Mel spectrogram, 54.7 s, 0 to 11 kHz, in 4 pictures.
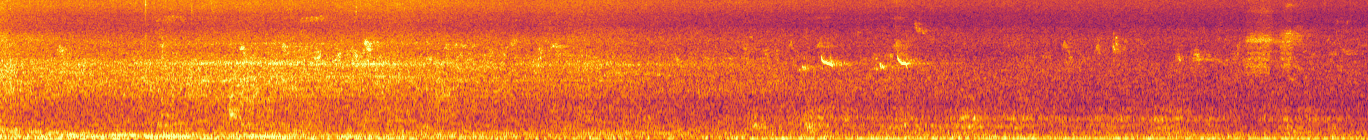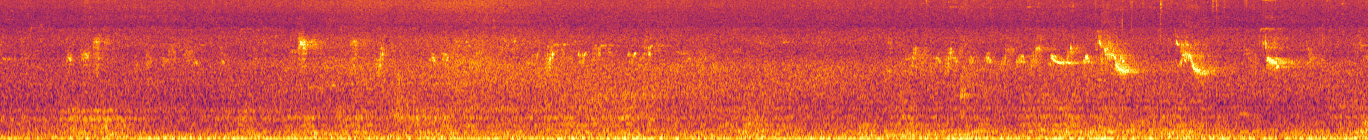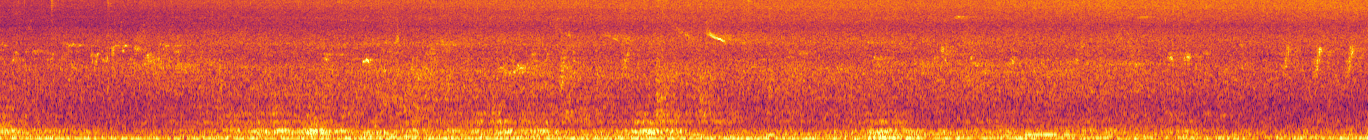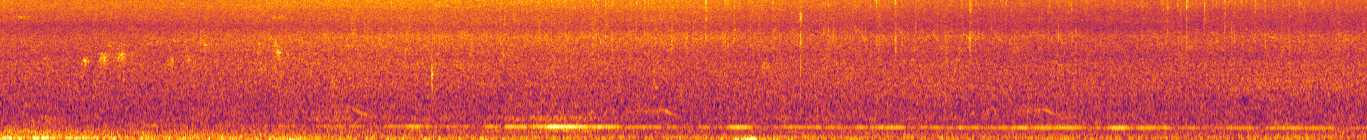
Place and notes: {"title": "Shin Shing Park, Taipei City - One Day", "date": "2013-07-18", "description": "On July 18 this day, selected a small community park for 24 hours of sound recordings.\nRecording mode to record every hour in the park under the environmental sounds about ten minutes to complete one day 24 (times) hours of recording, and then every hour of every ten minutes in length sound, picking them one minute, and finally stick connected 24 times recording sound data, the total length of time will be 24 minutes.Sony PCM D50 + Soundman OKM II, Best with Headphone( For 2013 World Listening Day)", "latitude": "25.14", "longitude": "121.49", "altitude": "12", "timezone": "Asia/Taipei"}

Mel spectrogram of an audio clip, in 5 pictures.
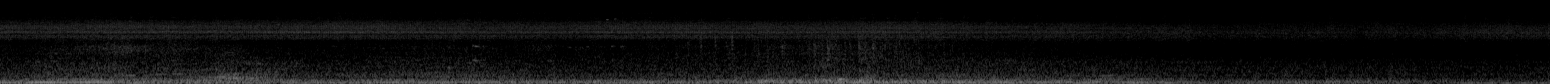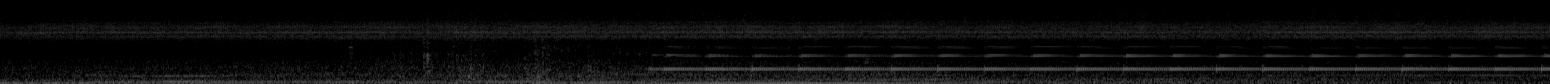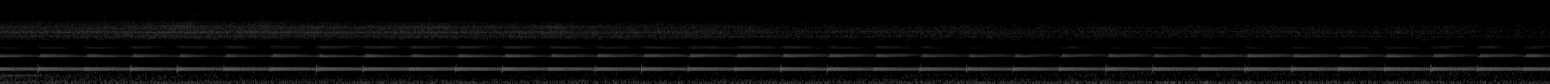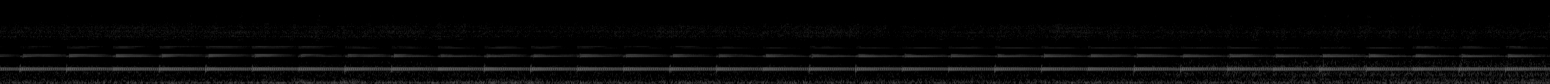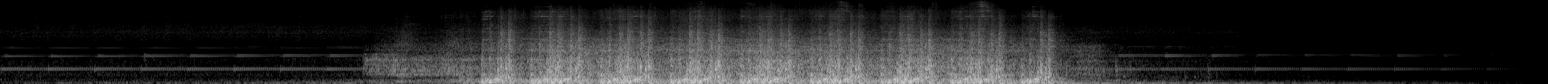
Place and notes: {"title": "Jiadong Rd., Bade Dist. - the ground 3", "date": "2017-07-18 15:59:00", "description": "Next to the railroad track, Cicada and Traffic sound, for World Listening Day 2017\nZoom H2n MS+XY", "latitude": "24.98", "longitude": "121.28", "altitude": "104", "timezone": "Asia/Taipei"}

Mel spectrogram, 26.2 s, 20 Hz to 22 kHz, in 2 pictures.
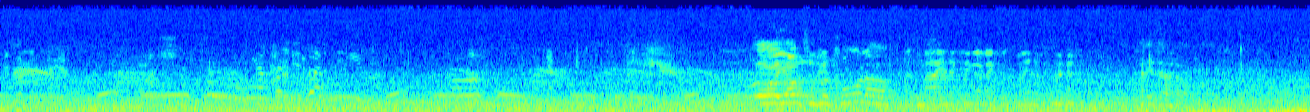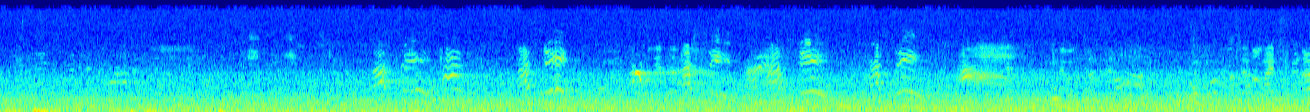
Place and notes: {"title": "Langel Rheinufer, Köln, Deutschland - Zum ersten mal im Jahr im Sand am Rhein / First Time this year in the sand of the River Rhine", "date": "2014-03-09 16:10:00", "description": "Einige Jugendliche versammeln sich das erste Mal im Jahr im Sand am Ufer des Rheins. Ein Hund bellt im Hintergrund. Motorengeräusche in der Ferne. Fahrräder und Stimmen hinter mir.\nSome teens gather for the first time in the sand on the banks of the Rhine. A dog barks in the background. Engine noise in the distance. Bicycles and voices behind me.", "latitude": "50.85", "longitude": "7.00", "timezone": "Europe/Berlin"}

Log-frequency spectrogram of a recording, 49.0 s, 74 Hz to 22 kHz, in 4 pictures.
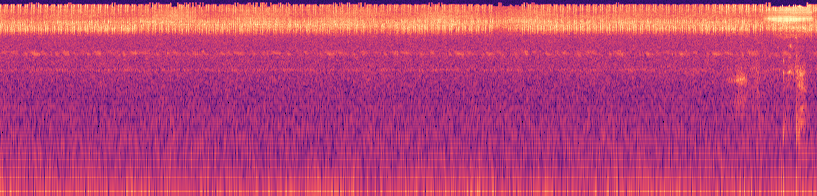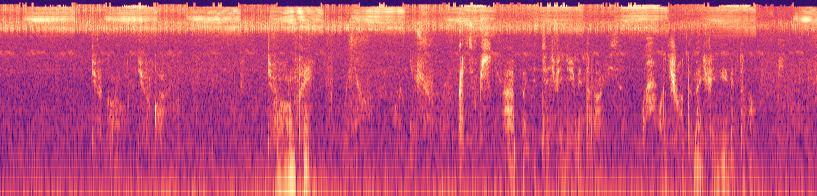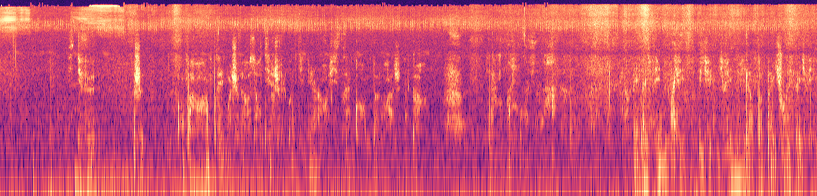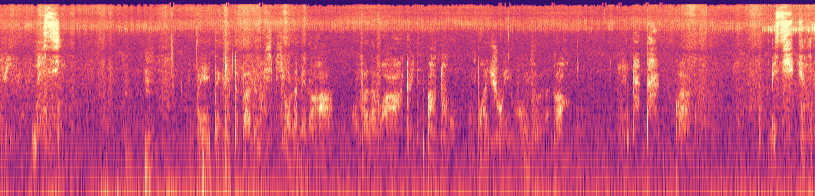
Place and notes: {"title": "Boulaur - Ulysse and the storm", "date": "2010-08-13 22:40:00", "description": "avec mon fils enregistrant un orage dans la campagne\nZoom h4 / micro oreillettes soundman", "latitude": "43.54", "longitude": "0.76", "altitude": "192", "timezone": "Europe/Paris"}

